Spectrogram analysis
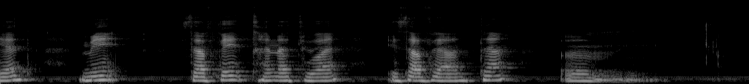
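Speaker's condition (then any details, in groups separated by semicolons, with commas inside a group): Multiple sclerosis; wheelchair, hand difficulties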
